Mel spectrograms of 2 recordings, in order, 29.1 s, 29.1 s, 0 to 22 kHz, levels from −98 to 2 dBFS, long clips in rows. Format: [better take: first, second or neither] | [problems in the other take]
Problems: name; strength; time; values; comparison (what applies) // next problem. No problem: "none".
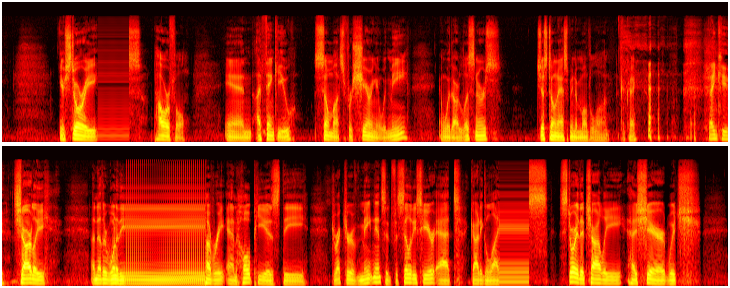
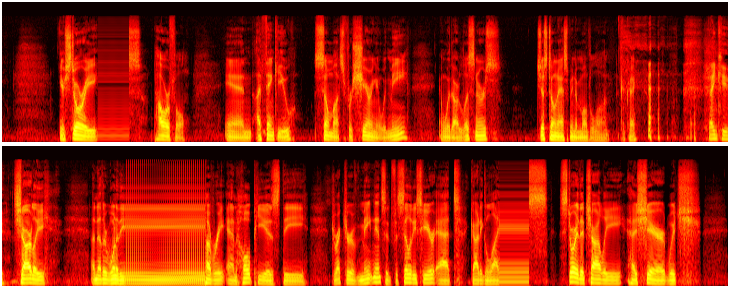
neither | audio freezing; at 2 s for 0.5 s, at 17 s for 1.5 s and at 24 s for 0.5 s; the same in both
